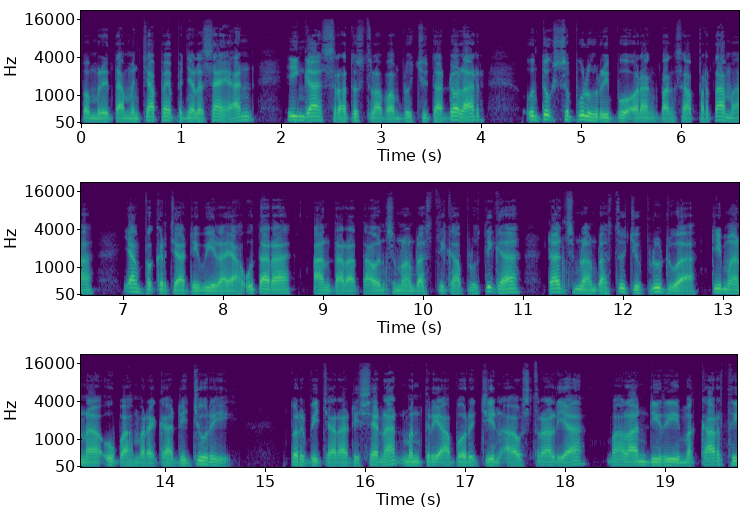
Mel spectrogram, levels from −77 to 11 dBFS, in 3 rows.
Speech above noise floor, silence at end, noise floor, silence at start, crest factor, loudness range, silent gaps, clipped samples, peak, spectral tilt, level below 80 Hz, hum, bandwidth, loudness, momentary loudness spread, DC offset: 41 dB; 0 s; -60 dBFS; 0 s; 16 dB; 1 LU; none; under 0.1%; -4 dBFS; -6 dB/octave; -50 dBFS; none; 16.5 kHz; -19 LUFS; 5 LU; under 0.1%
